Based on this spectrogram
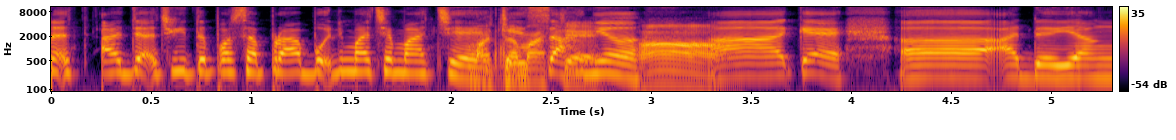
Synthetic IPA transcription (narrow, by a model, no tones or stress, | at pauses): aʔad͡ʒaʔ̚t͡ʃəɾit̪̬əpasapəɾabʊt̪̚nimat͡ʃamːat͡ʃɛaesahɲə̃akeʔəa̰dajaŋ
